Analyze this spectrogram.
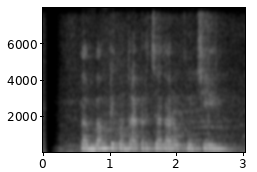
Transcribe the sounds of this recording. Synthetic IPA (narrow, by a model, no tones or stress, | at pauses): b̥a̤mbaŋd̪̥i̤kɔnt̪ɾaʔkərd̥ʒ̥a̤kaɾoɡ̥u̥t͡ʃi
